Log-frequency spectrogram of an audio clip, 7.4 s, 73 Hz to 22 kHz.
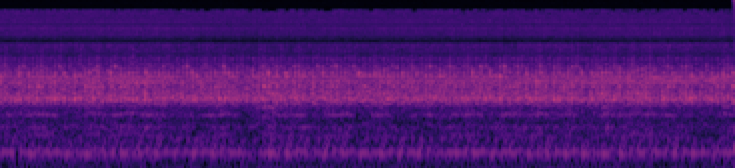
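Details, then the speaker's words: Mercedes 190SL rebuilt Solex carburetors: idle mixture screw turned a quarter turn or less until the engine slows or stumbles to find the midpoint. Steady low idle with a faint uneven pulse creeping in; idle degrading from mixture set off. "what you can do is dial it in and out until the engine stumbles then you can get your midpoint so we're going to hear the engine to slow down or stumble"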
